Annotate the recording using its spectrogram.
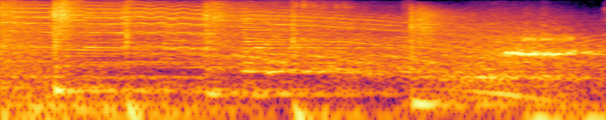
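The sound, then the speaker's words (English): A car skids loudly, tires screeching continuously for several seconds under a rough engine roar, with a few sharp bumps along the way. “That's the car right there.”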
